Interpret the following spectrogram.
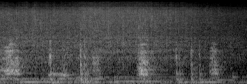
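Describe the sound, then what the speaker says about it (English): Chopped onions fry and sizzle steadily in a pan while being stirred, with scraping stirs cutting through the continuous close-up crackle, and no voices. "I'm going to fry the onion till it's nice and soft."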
